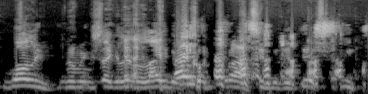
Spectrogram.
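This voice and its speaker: A man's voice: high-pitched, expressive, fast talker, over a noisy crowd. A man hosting a casual gardening chat show, talking in a loose, rambling way. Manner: chatty, keeps asking "do you know what I mean". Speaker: host.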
